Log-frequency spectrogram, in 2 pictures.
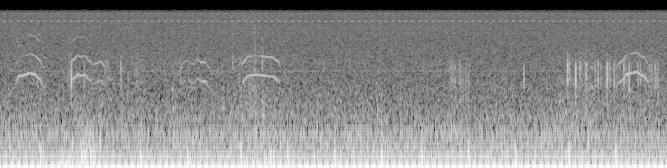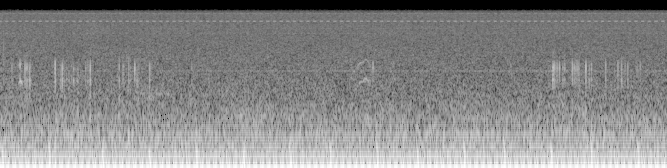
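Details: Cat mews recorded indoors while Miss Kitty nurses her seven kittens, about three days old, in a new box: high, arching harmonic cries in bursts, several early on, a cluster near the middle and more toward the end, over steady low hum.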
